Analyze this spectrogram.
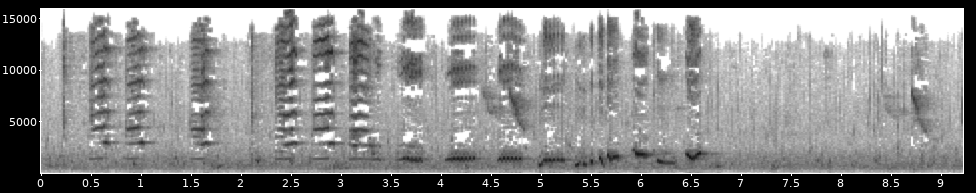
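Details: Training recording of white-rumped shama song: chattering high notes lead into a row of clear mid-pitched whistles, then a twisting phrase of slurred notes that fades out.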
